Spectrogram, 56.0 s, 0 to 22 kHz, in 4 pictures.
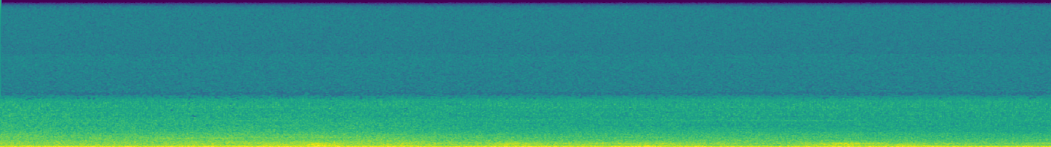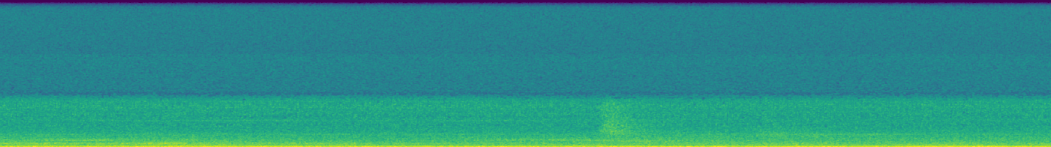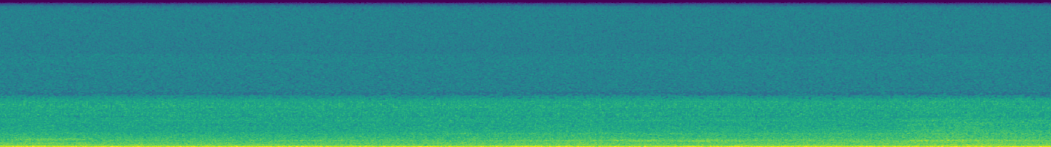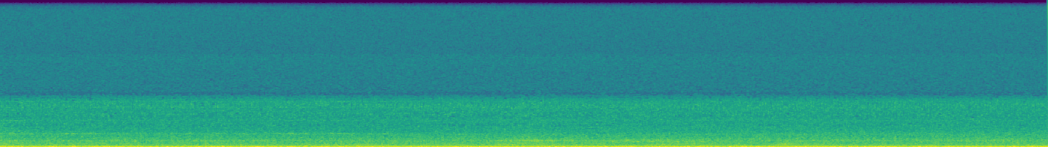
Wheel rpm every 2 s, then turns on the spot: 0, 0, 0, 0, 0, 0, 0, 0, 0, 0, 0, 0, 0, 0, 0, 0, 0, 0, 0, 0, 0, 0, 0, 0, 0, 0, 0, 0.
none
